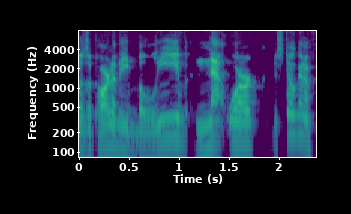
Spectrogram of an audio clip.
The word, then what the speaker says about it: Bleav: Twitter and that is b-l-e-a-v by the way but it is pronounced believe also everywhere they have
